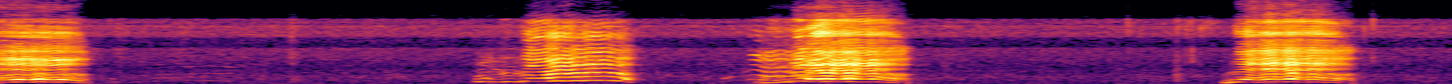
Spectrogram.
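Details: Goat screaming: four loud, wavering bleats of about half a second each, rising then falling, spaced a couple of seconds apart over a quiet background.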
